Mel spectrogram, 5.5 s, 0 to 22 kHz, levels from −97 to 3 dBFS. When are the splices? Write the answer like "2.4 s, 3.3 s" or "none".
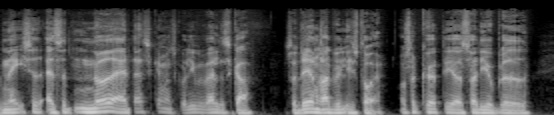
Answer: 1.3 s, 2.7 s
